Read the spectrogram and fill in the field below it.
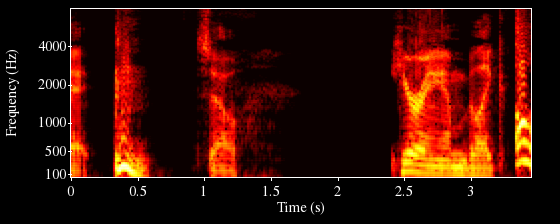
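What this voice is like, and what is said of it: Usual voice. Nothing is said of it.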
